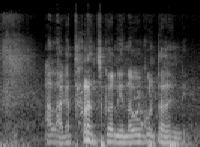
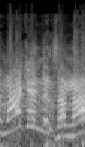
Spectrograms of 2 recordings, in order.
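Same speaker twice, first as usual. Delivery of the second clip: higher louder helpless answer; boy's helpless shout; 8 dB louder than usual. Retold or imitated. Boy shouting he doesn't know, higher louder. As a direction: cry back that you don't know. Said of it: "అంటున్నాడు".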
